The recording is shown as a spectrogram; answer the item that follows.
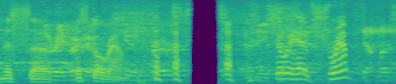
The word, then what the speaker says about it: Schrempf: So we have Schrempf. If you mispronounce it a little bit and call it shrimp, and Bird, we kind of a fish and fowl.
